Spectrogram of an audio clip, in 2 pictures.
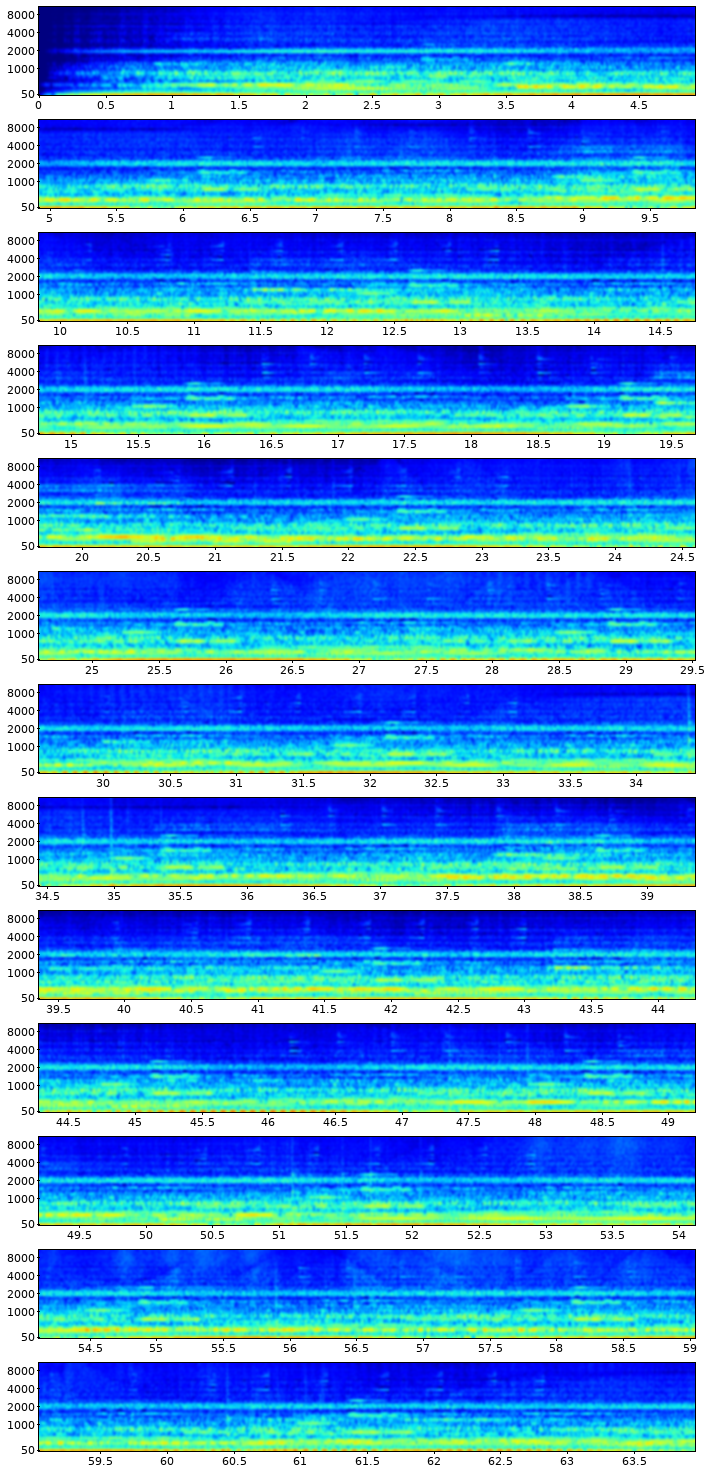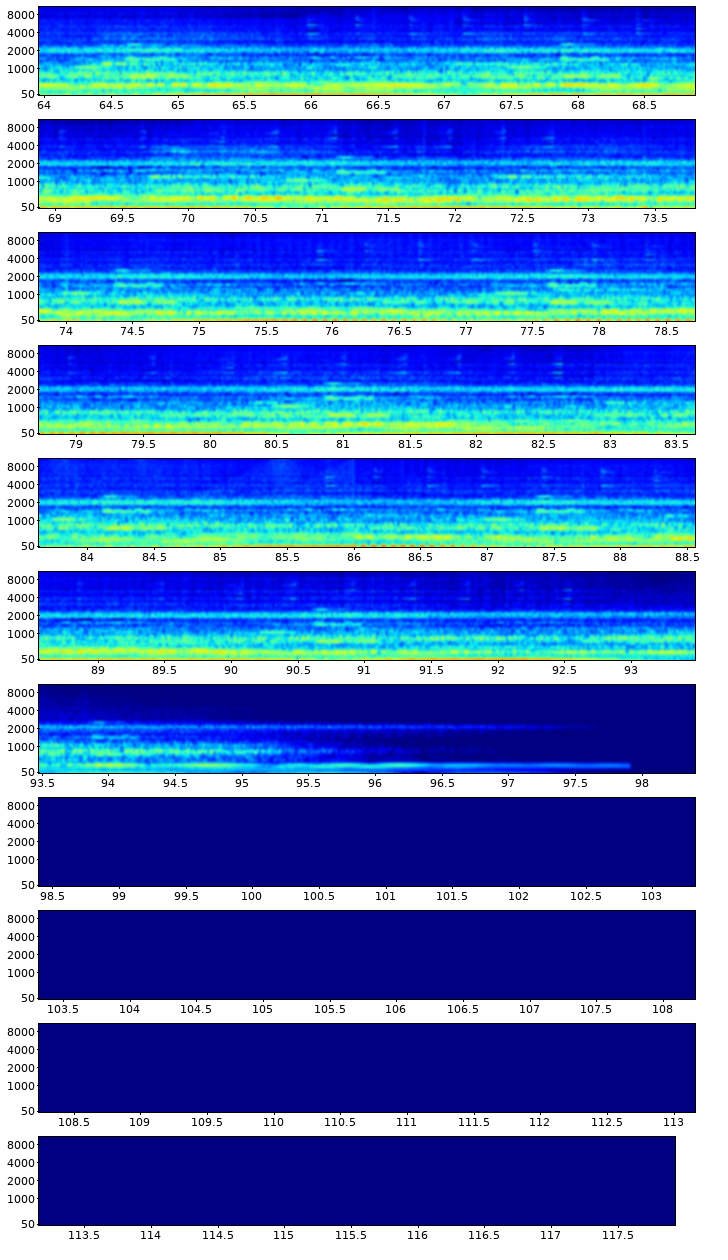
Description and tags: SoundScape One - Mystère
haunted, illbient, thriller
